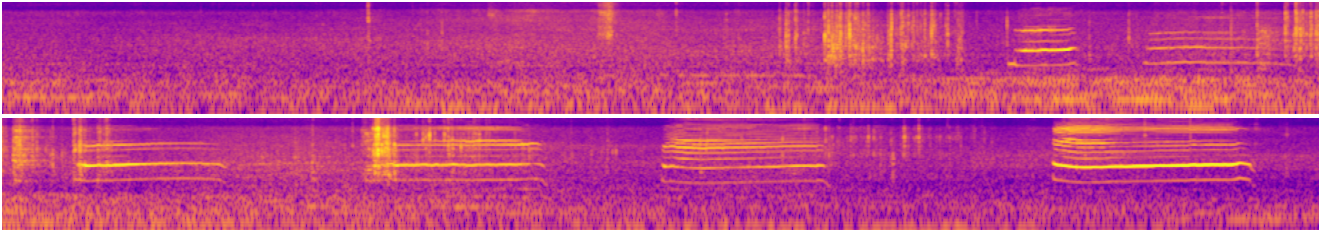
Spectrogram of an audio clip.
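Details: Ginger cat meowing furiously while waiting to be fed, other cats nearby; after a quiet, rumbling start, a run of about eight loud, drawn-out meows with rich harmonics, each rising then falling, over steady low background noise.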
